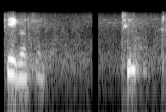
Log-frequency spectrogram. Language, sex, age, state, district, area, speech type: Bengali, female, 30-45, West Bengal, Kolkata, urban, conversation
